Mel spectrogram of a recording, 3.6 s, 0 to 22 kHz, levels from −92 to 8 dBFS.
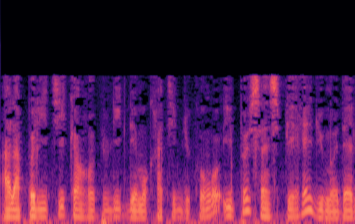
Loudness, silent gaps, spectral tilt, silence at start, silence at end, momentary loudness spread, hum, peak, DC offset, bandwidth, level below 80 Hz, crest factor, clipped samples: -22 LUFS; none; -5.5 dB/octave; 0 s; 0 s; 6 LU; none; -4 dBFS; under 0.1%; 6.6 kHz; -36 dBFS; 16 dB; under 0.1%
